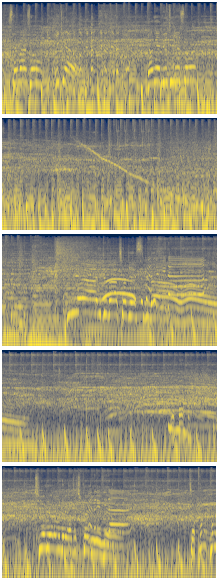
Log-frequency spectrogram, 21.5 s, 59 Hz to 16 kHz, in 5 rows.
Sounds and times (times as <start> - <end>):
Music: 0.0 - 21.4.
